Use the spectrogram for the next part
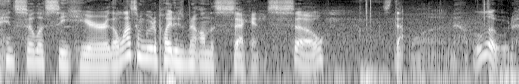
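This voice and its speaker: A man livestreams a game through his gaming headset, his mid-range voice pushed and bright. He chats casually and rambles to himself while he sorts out his setup.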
